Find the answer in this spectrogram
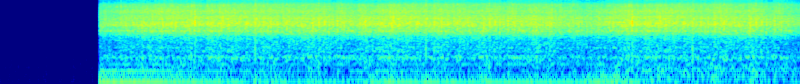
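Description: Rain sound effect: a steady hiss of a downpour that starts suddenly about a second in and begins to fade near the end.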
